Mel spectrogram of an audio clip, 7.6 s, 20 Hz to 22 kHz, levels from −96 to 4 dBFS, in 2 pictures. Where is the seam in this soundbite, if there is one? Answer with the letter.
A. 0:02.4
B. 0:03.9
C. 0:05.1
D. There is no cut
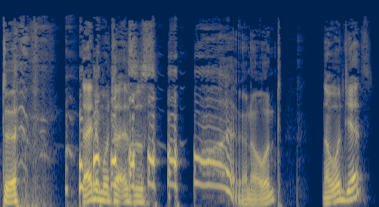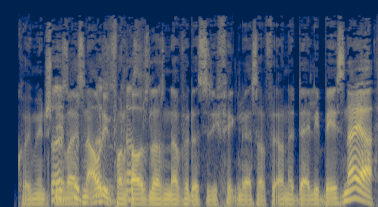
D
